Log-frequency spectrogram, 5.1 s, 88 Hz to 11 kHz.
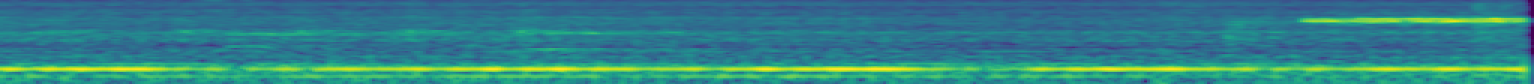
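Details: Renault Kwid with check-engine light (DTC 0313F8/031366 low-fuel misfire codes) after repair, restarted and light off: smooth even idle hum, steady low tone, no stumble or missed beats; normal idle, no misfire.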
